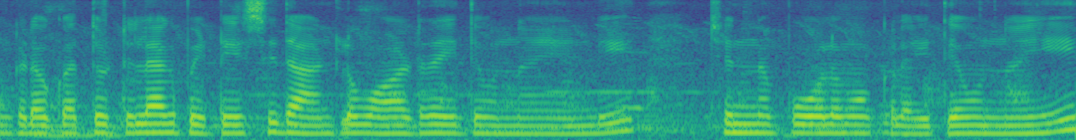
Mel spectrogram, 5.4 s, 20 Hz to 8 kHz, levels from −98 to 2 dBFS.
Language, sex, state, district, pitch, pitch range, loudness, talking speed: Telugu, female, Andhra Pradesh, Anantapur, 175 Hz, 170-180 Hz, -15 LUFS, 165 wpm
